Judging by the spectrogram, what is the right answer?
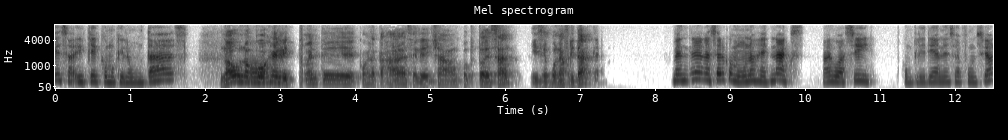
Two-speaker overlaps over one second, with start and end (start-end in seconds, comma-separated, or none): none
